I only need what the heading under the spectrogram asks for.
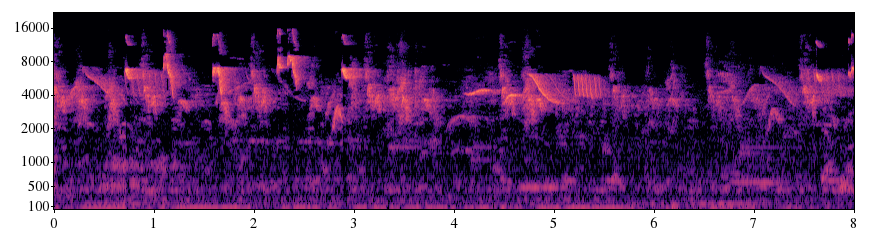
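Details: Young Argentine white goldfinch still learning its song, a misisipi style with things left to correct: rapid high twittering phrases with bright rising and falling whistled sweeps and buzzy trills, delivered in bursts with brief pauses.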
